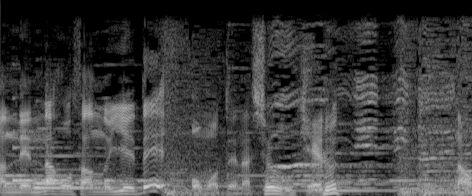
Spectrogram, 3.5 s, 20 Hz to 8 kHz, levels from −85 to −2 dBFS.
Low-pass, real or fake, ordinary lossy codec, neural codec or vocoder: 7.2 kHz; real; none; none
